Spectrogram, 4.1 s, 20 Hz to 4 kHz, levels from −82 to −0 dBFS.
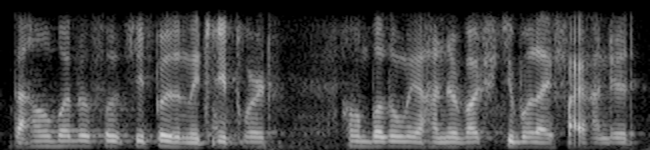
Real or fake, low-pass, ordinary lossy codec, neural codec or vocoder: fake; 3.6 kHz; none; codec, 16 kHz, 2 kbps, X-Codec, HuBERT features, trained on balanced general audio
